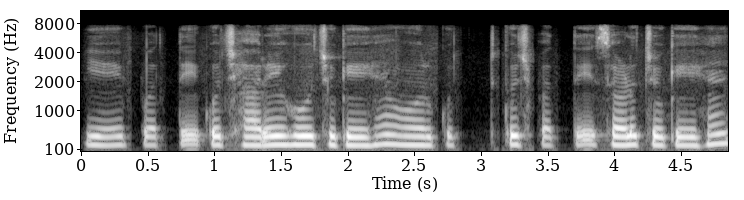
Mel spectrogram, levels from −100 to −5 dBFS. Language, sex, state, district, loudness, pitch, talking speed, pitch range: Hindi, female, Delhi, New Delhi, -15 LUFS, 200 Hz, 175 wpm, 195-205 Hz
